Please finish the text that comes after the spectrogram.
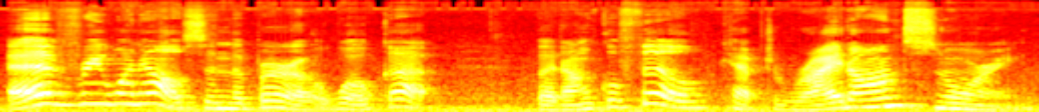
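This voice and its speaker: A woman narrating a children's storybook in an expressive storytelling manner. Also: a little high, measured pace, background noise.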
